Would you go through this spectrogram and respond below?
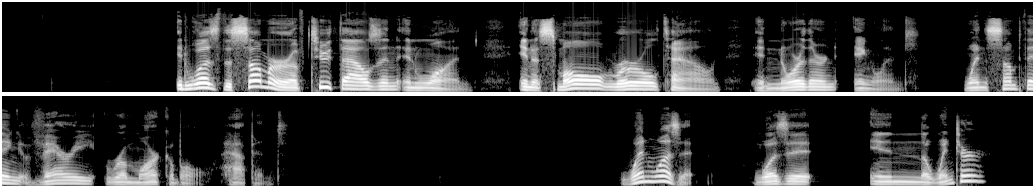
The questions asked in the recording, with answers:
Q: When was it? Was it in the winter?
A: No, it wasn't the winter.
